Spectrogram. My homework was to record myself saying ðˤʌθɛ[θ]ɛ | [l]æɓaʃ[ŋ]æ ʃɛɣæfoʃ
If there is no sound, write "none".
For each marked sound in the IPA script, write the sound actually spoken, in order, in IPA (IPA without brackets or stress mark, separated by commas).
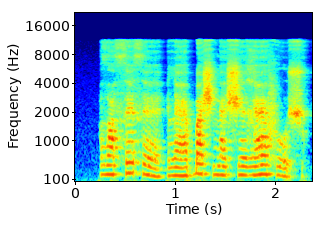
θ, l, ŋ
